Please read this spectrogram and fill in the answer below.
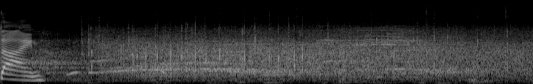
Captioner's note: audience applaud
